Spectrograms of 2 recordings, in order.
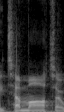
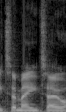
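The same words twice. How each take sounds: First: TOMATO as "to-MAH-to"; British tomato. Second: TOMATO as "to-MAY-to"; MAY in the middle of TOMATO; American tomato. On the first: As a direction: say TOMATO with a long AH. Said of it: "I say tomato". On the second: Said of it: "You say tomato". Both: Shown as a demonstration.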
